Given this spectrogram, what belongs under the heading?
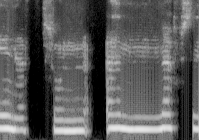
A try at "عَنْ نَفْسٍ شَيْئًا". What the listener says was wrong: आइन नहीं निकला, आइन क्लियर करें, आइन को क्लियर करें।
